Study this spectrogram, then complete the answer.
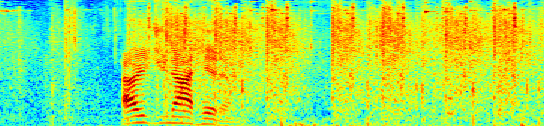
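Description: Rapid bursts of gunfire in the video game Fallout: New Vegas, a volley of sharp cracking shots under someone talking, who continues speaking as the shooting goes on.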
